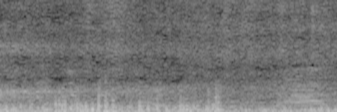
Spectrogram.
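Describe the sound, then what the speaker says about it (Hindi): Wind blows outdoors as a steady, low rumble buffeting the microphone, with voices faintly present beneath it. "सच में मस्त हवा चल रही है"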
